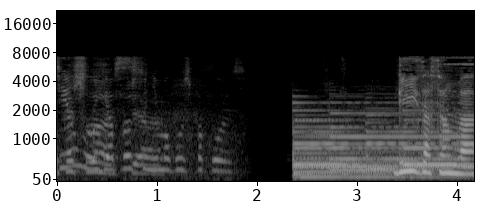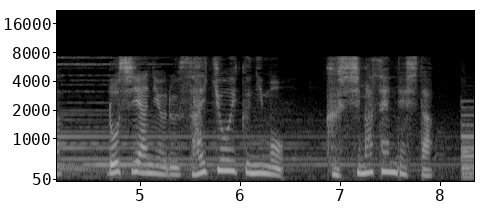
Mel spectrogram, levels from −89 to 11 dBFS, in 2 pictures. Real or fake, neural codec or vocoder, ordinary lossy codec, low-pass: real; none; MP3, 48 kbps; 7.2 kHz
